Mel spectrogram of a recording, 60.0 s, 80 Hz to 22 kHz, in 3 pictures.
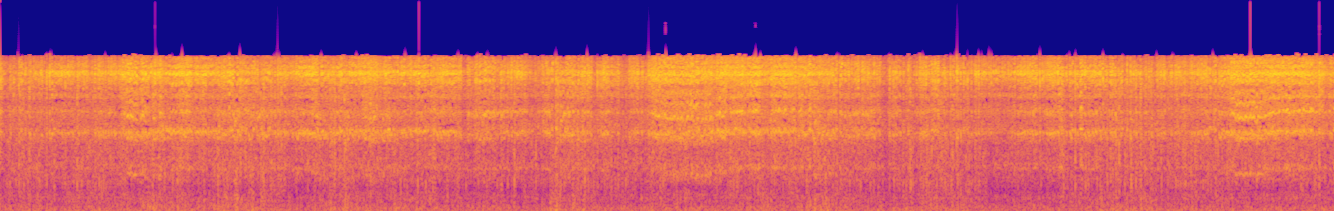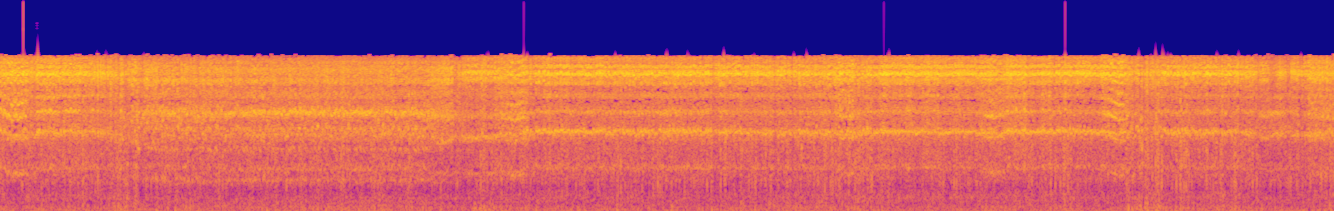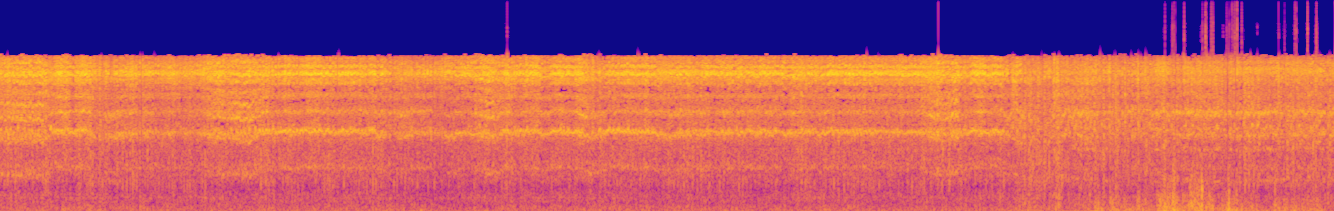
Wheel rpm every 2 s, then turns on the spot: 230, 230, 230, 230, 230, 220, 230, 230, 230, 230, 230, 190, 200, 200, 230, 240, 230, 230, 230, 220, 220, 230, 230, 220, 230, 230, 230, 210, 200, 190.
none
